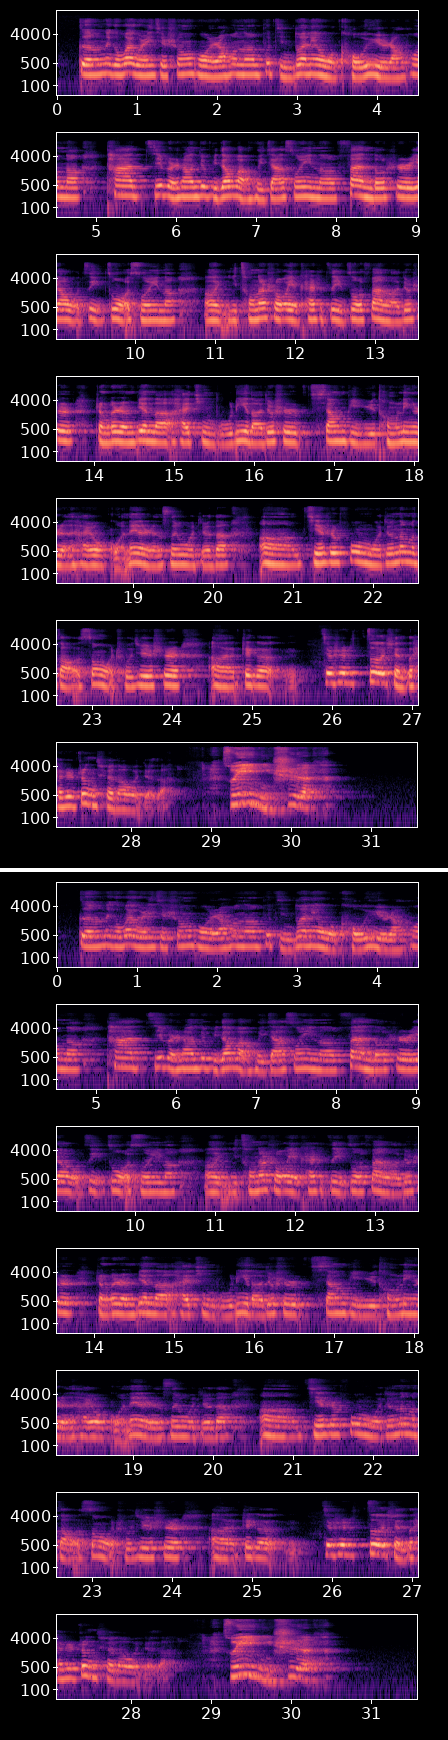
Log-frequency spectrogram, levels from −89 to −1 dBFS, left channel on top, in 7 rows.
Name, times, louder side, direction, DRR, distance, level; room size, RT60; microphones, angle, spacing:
voice 1, 0.3-25.6 25.9-28.5, left 4 dB, 35° left, 7 dB, 0.4 m, -25 dB
voice 2, 29.0-30.5, left 2 dB, 65° left, 1 dB, 2.1 m, -26 dB
9.7 x 6.0 x 5.0 m, 0.83 s
head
